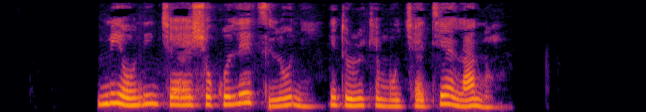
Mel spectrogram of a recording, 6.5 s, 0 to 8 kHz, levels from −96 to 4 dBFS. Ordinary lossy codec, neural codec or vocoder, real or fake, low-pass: MP3, 48 kbps; vocoder, 24 kHz, 100 mel bands, Vocos; fake; 7.2 kHz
